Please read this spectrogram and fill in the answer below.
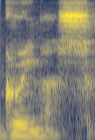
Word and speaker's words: grimace: Not grimace, not faire. Faire. Une grimace. Faire une grimace.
